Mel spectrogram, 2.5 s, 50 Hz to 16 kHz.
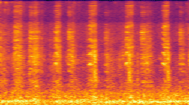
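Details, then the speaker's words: Hyundai Solaris, 22,445 km, hood and door misadjusted: short high creaks about twice a second as the panel is pushed by hand, worse on rough roads; body squeak from misadjusted hood and door. "этот скрипт пропадает на неровной дороге проявляется себя очень хорошо очень сильно"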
